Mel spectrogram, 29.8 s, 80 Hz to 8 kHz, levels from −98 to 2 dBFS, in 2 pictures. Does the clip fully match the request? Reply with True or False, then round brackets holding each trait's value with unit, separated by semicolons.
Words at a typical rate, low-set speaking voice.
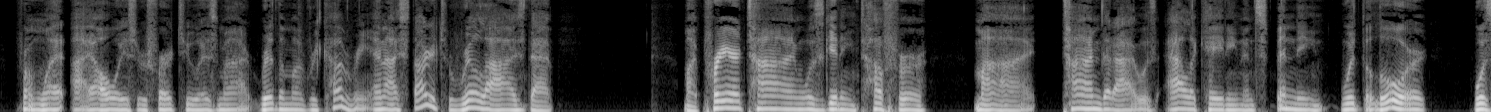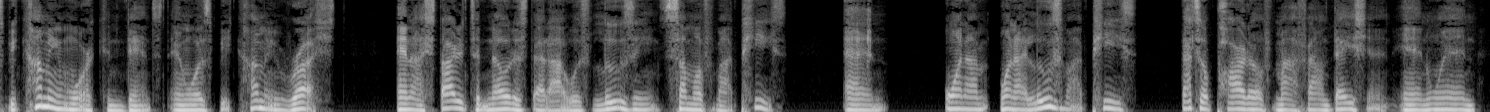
False (145 wpm; 145 Hz)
